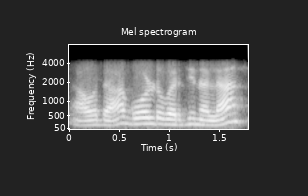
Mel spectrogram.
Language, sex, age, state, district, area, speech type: Kannada, female, 45-60, Karnataka, Bangalore Rural, rural, conversation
